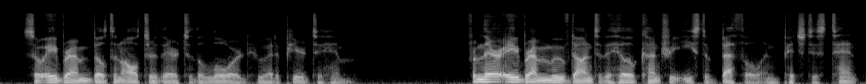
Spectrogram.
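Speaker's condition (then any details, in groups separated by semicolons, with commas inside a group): No condition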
